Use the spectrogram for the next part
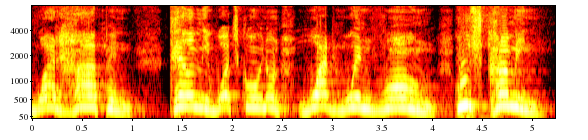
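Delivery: urgent, high-pitched acted demands; alarmed questioning. Dad climbing down to question the lookout, alarmed. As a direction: fire off worried questions, drawing out key words.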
